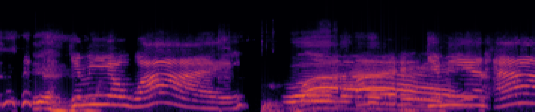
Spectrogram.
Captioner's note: Attendees chanting, mix of Y-L-F and YOLF, YOLF, YOLF!; attendees cheering "L"; attendees cheering "Y"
